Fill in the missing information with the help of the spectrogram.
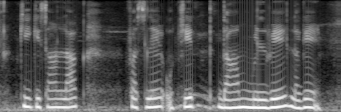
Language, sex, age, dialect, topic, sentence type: Magahi, female, 25-30, Northeastern/Surjapuri, agriculture, question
